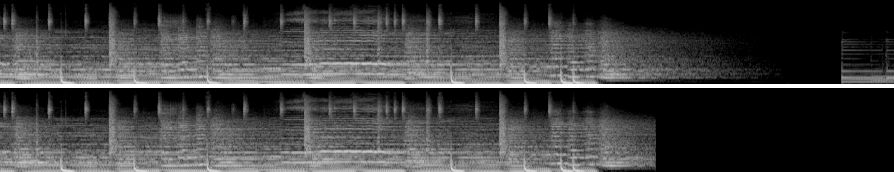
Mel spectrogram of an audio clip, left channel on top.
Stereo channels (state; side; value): drops out; right; at 6.6 s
